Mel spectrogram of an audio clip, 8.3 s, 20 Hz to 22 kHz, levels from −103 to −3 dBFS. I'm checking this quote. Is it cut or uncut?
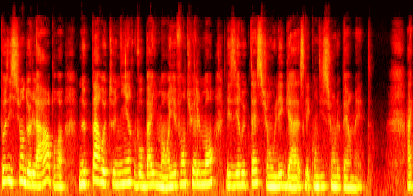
cut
